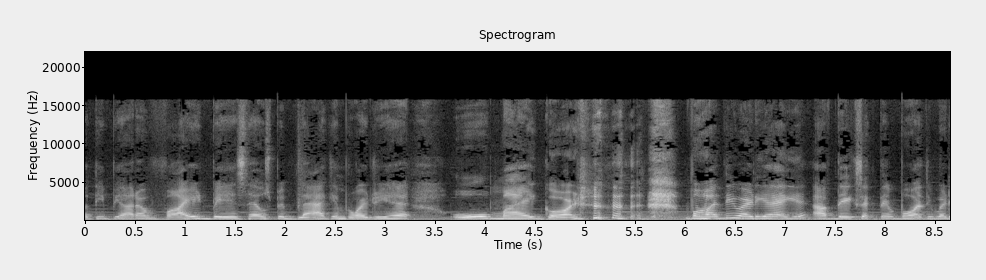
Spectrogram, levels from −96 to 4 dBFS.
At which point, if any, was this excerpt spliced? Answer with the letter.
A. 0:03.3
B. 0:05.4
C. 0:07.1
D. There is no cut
D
